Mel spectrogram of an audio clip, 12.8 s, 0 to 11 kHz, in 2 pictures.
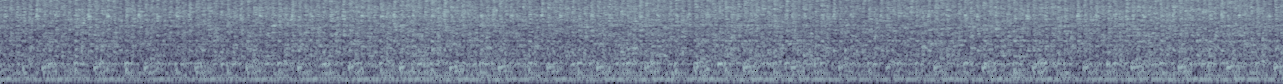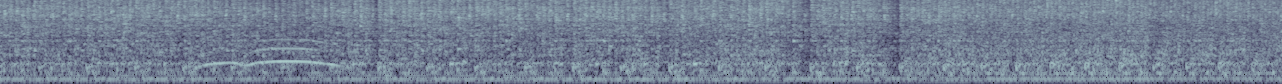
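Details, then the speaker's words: Chevrolet V8 with wrong plug wires and a spring-rigged partial choke idles rough with a ragged, uneven beat; owner suspects the timing is way too low and tries advancing the distributor, but a plug wire limits it. "Tim is way way too low so what we're going to have to do and see if we can advance it any further with the distributor"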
